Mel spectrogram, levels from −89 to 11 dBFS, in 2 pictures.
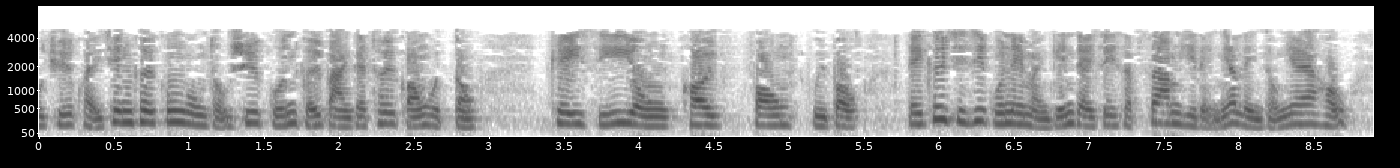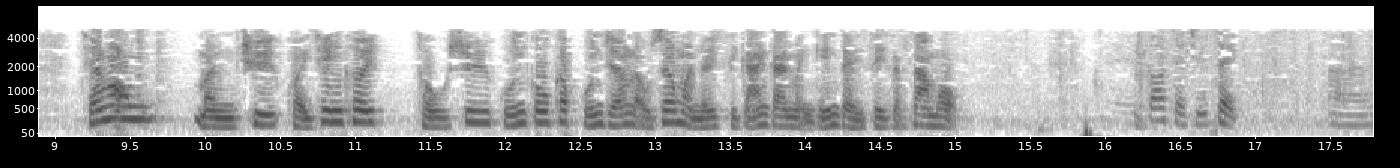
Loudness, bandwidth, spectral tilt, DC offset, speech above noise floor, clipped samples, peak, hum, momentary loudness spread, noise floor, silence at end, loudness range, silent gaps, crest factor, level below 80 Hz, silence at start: -28 LUFS; 5 kHz; -10 dB/octave; under 0.1%; 29 dB; under 0.1%; -12 dBFS; none; 8 LU; -57 dBFS; 0 s; 4 LU; none; 16 dB; -58 dBFS; 0 s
